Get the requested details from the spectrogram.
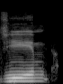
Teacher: জিহ্বার মাঝখান উপরে তালের সাথে লাগে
